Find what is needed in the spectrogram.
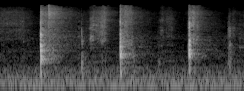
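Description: Three sharp clicks, about three-quarters of a second apart, over a steady low hum.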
